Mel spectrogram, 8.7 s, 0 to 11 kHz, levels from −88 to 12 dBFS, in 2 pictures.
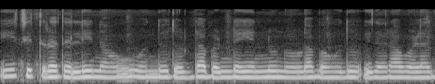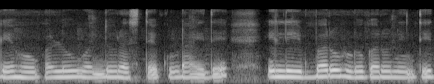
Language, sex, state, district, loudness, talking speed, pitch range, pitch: Kannada, female, Karnataka, Raichur, -13 LUFS, 125 wpm, 185-200 Hz, 190 Hz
